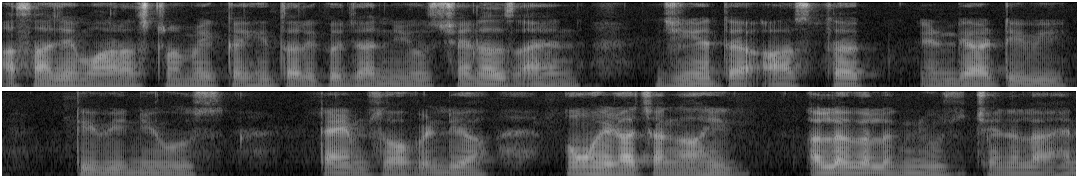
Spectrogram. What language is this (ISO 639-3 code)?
snd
